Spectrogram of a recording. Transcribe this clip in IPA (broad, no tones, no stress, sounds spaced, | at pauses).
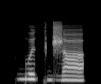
ɡʷ e k d͡ʒ a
